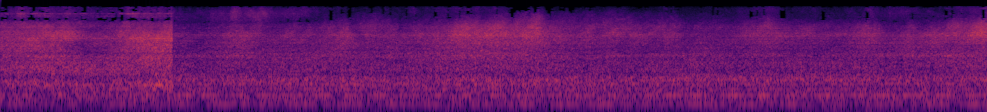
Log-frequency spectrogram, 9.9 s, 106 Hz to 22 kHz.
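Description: Boeing 747-8i's four jet engines running steadily as the airliner taxis and turns on the airfield, a continuous distant roar with a steady hum. A louder rush in the first two seconds cuts off abruptly.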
